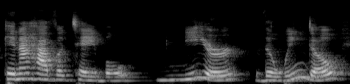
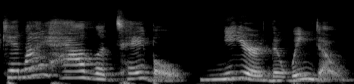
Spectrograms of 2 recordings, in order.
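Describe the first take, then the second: First: Slow, rising "Can I have a table near the window?"; slow practice read; slow model sentence. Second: Slow, clear "Can I have a table near the window?"; slow teacher model; slow model sentence. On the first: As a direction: read it out slowly as a drill. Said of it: "Vamos exercitar". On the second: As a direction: spell it out slowly for students. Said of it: "Como que fica uma mesa in English". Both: Shown as a demonstration.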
